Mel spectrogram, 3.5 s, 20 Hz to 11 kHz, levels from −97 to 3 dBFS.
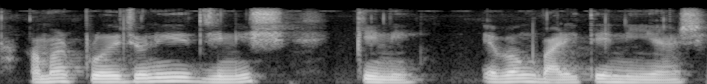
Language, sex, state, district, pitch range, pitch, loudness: Bengali, male, West Bengal, North 24 Parganas, 110-130 Hz, 120 Hz, -16 LUFS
